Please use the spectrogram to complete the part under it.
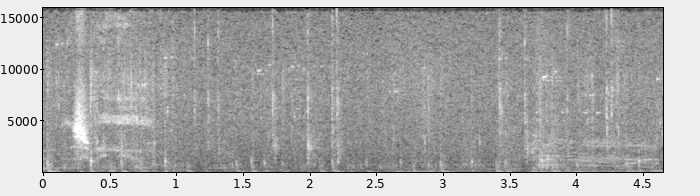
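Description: A horse galloping in the medieval video game Medieval Dynasty, a quick rhythmic run of hoof clip-clops over a faint background, with a brief higher whinny-like sound near the start.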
